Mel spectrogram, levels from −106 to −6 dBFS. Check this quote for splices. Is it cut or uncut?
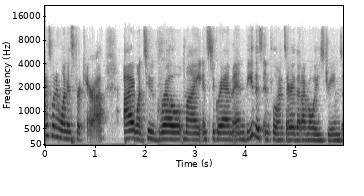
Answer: cut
